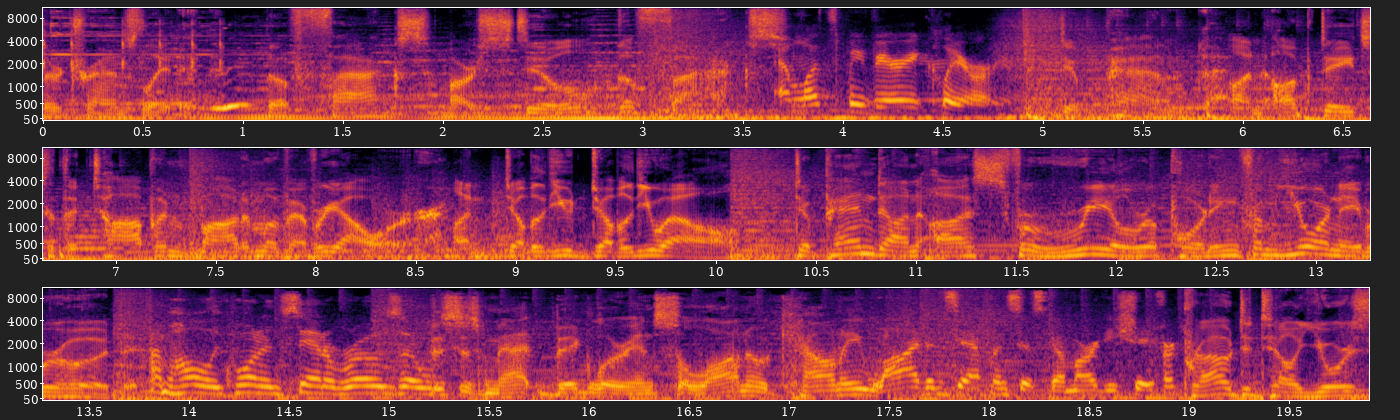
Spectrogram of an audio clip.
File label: News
